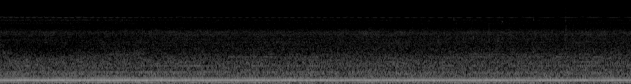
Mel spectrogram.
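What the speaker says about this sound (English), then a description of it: "So this is the C208 Caravan, the Asobo one." Steady drone of a Cessna C208 Caravan turboprop engine in a flight simulator, a constant loud hum with a strong low tone and broad airy noise, unbroken throughout with no talking.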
